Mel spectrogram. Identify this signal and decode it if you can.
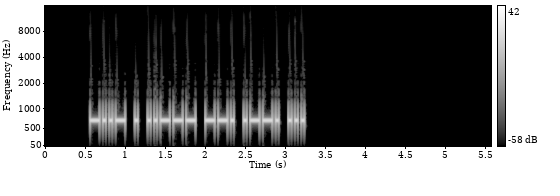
Morse code, heard as a keyed tone, about 30 wpm, 700 Hz. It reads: XE2GPS
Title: DXCC-100 Call Signs - 6 Characters - 30wpm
